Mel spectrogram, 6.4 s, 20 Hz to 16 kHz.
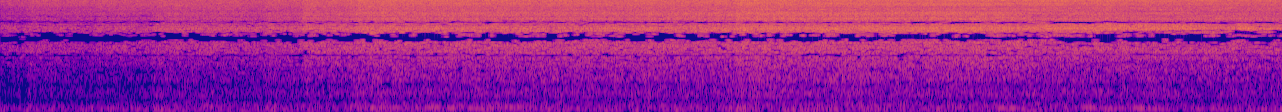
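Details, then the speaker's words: Seiko SKX007 with sapphire crystal, new seals, SARB059 crown and aftermarket caseback taped with 3M, under an 11-bar pressure test in water: a steady sharp hiss of escaping air means it fails, leaking from the caseback's machined opening recess, not the seal. "So there's pressurised air in the case, it's now immersed into water, and I will release the presser using this valve here at the top. Now, you'll hear a hissing."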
